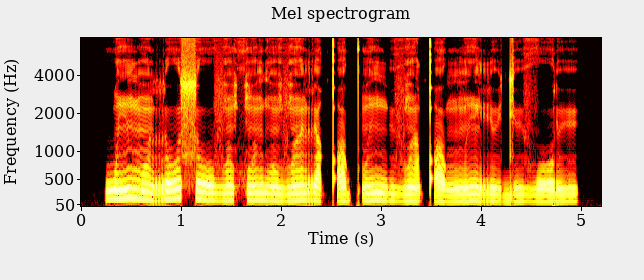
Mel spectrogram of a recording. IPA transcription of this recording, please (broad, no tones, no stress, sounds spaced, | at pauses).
w ĩ m õ r o s o v ə̃ xʷ ə̃ ɡ õ v ə̃ r ə qʼ o kʷʼ ĩ ŋ y v ə̃ qʼ o ŋʷ ĩ r y d y v o ɾ y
